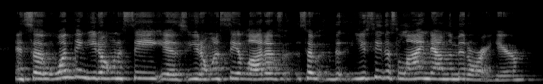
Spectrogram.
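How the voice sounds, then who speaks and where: A woman with a Southern US accent talks very fast with hardly any pauses, using high pitch and fairly even intonation against a quiet background. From US South, North Carolina. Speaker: essential oils business leader; presenter. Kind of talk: live webinar demonstration. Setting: livestream. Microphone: video call.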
